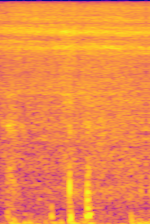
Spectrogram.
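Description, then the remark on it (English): A person imitates a woman hissing at another woman while walking down the street: a long, steady hissing sound through the teeth, a continuous breathy sibilant that holds for the full moment, with a few faint low thumps beneath it. “suddenly starts hissing”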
